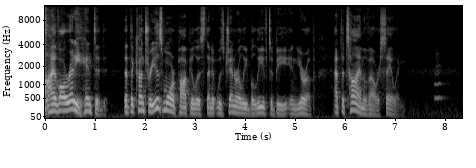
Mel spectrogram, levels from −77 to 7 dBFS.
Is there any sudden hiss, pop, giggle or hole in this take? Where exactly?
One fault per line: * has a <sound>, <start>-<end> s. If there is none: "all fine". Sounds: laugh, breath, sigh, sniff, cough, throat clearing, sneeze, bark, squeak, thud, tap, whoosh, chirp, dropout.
* has a laugh, 7.8-8.1 s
